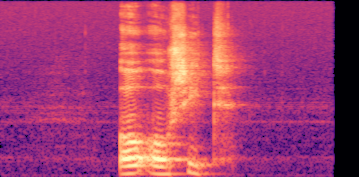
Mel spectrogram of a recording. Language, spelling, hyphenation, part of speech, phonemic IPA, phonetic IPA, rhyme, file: Dutch, oöcyt, oö‧cyt, noun, /ˌoː.oːˈsit/, [ˌoʔoˈsit], -it, Nl-oöcyt.ogg
- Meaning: oocyte (cell that develops into egg or ovum)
